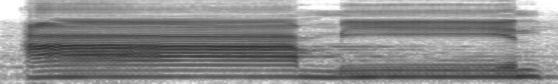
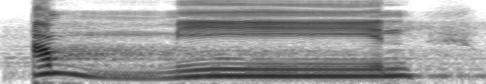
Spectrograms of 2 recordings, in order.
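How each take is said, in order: First: The first vowel is long, the m single. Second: The first vowel is short, the m doubled. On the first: "Dipanjangkan hamzahnya, amimnya ditahfif" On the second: "dipendekin, mimnya ditasdid"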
